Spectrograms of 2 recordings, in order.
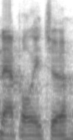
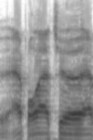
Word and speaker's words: Appalachia: million different pronunciations within appalachia that's how to pronounce it appalachia appalachia probably doesn't really matter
